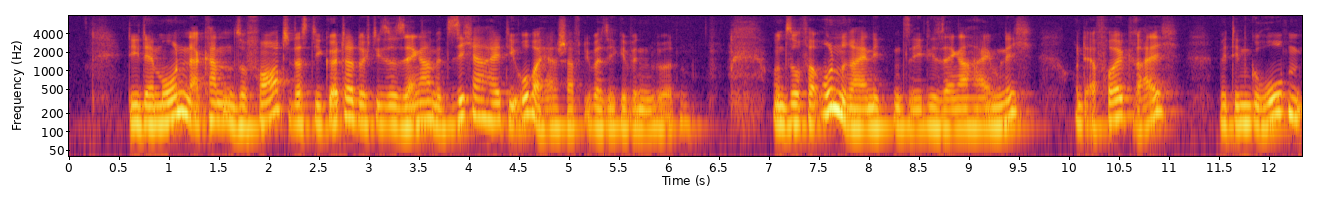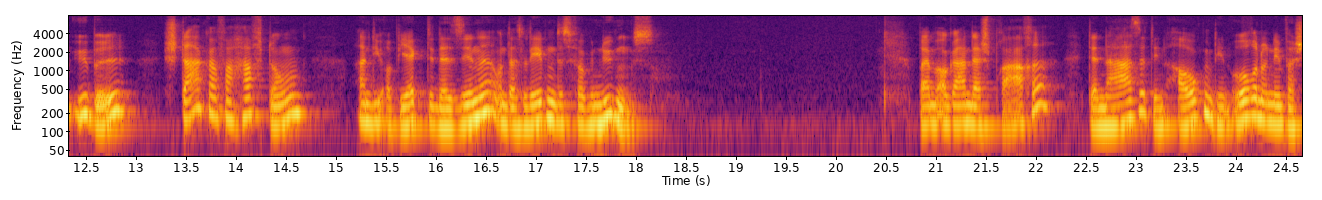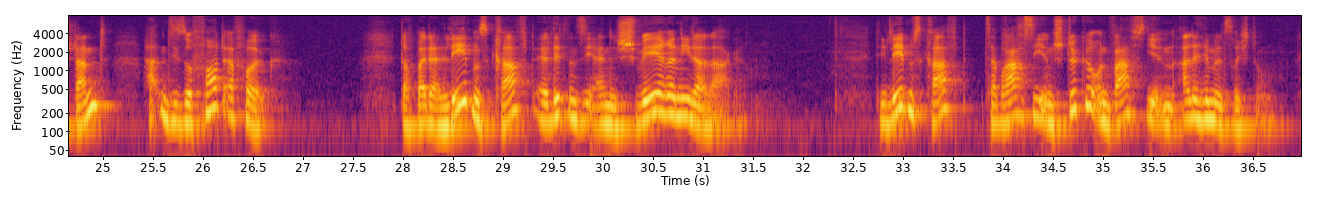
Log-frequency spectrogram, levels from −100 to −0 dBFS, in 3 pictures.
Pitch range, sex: 125-165 Hz, male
